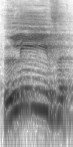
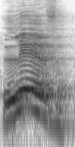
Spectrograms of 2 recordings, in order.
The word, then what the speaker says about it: live: Então, basicamente, ou a letra I vai ser pronunciada como um I, ou a letra I ela vai ser pronunciada como uma letra E. É como se fosse um E com acento circunflexo. E. Então não é live, é live.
